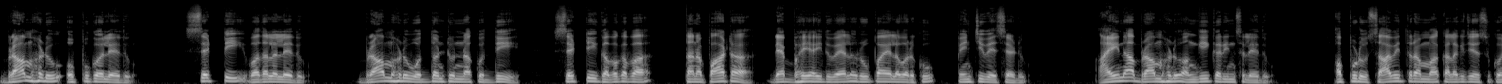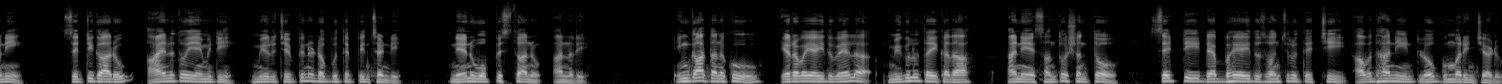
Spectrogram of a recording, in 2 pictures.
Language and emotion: Telugu, neutral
